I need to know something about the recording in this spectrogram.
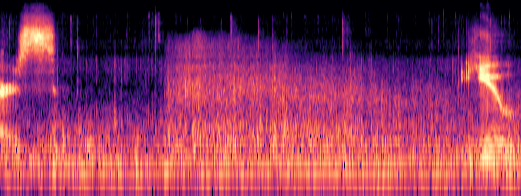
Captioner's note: thunderclap fx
